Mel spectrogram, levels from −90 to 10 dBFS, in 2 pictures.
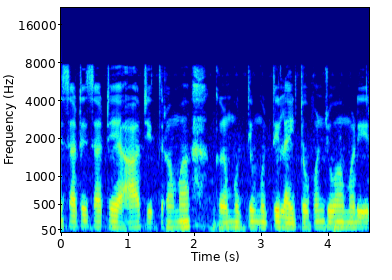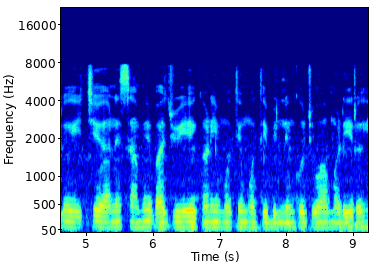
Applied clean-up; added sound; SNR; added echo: none; none; none; none.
